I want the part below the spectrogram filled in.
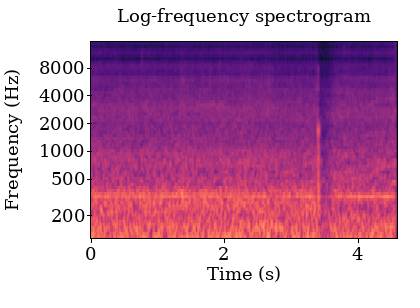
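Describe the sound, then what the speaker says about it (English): A Kenworth truck's engine fan clutch stuck on and running full blast gives a loud, steady roaring drone with a constant low hum, unbroken apart from one brief dip near the end, and no talking. "the fan clutch has been on the whole time."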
